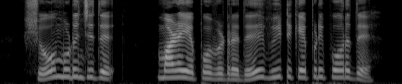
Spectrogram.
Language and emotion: Tamil, sad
